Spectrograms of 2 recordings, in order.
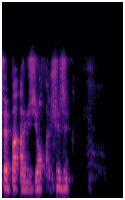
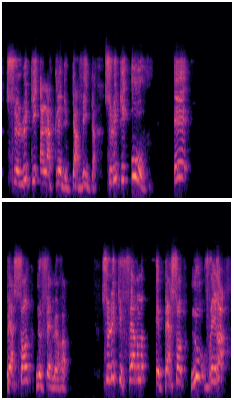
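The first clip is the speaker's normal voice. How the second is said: high, ringing preacher's declamation; declaimed scripture reading; 8 semitones higher, 4 dB louder than usual. Acted. Preacher quoting Apocalypse on the key of David, declaimed. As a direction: proclaim each clause as scripture, pausing between them.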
